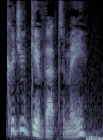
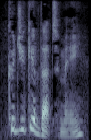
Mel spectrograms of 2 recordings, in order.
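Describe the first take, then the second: First: It sounds like a demand. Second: It sounds like a polite question.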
